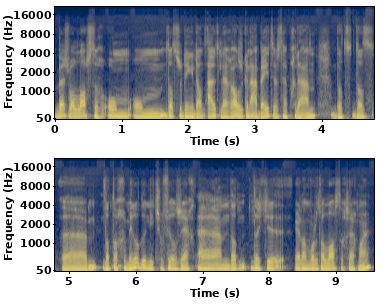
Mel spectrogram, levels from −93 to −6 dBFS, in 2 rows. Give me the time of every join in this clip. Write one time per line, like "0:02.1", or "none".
0:04.1
0:06.9
0:08.4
